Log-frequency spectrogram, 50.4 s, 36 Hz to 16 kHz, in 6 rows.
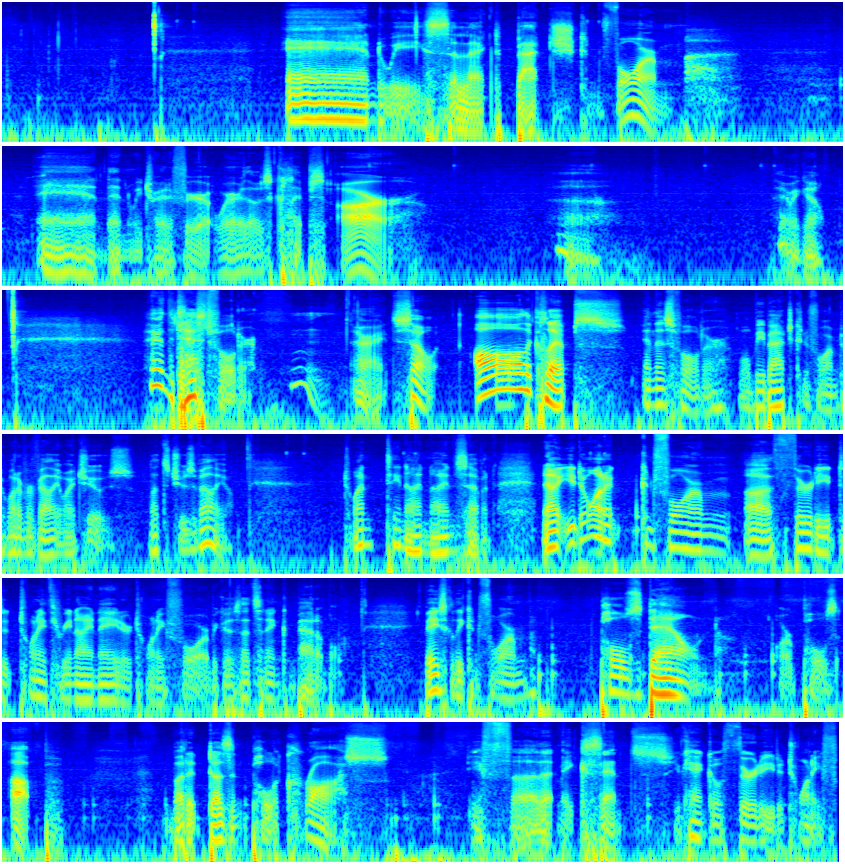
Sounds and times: Speech: 0:02.8 - 0:06.8, 0:08.8 - 0:12.6, 0:14.0 - 0:14.5, 0:16.2 - 0:16.7, 0:18.3 - 0:27.6, 0:28.7 - 0:37.1, 0:37.9 - 0:42.7, 0:43.8 - 0:46.0, 0:46.8 - 0:50.4.

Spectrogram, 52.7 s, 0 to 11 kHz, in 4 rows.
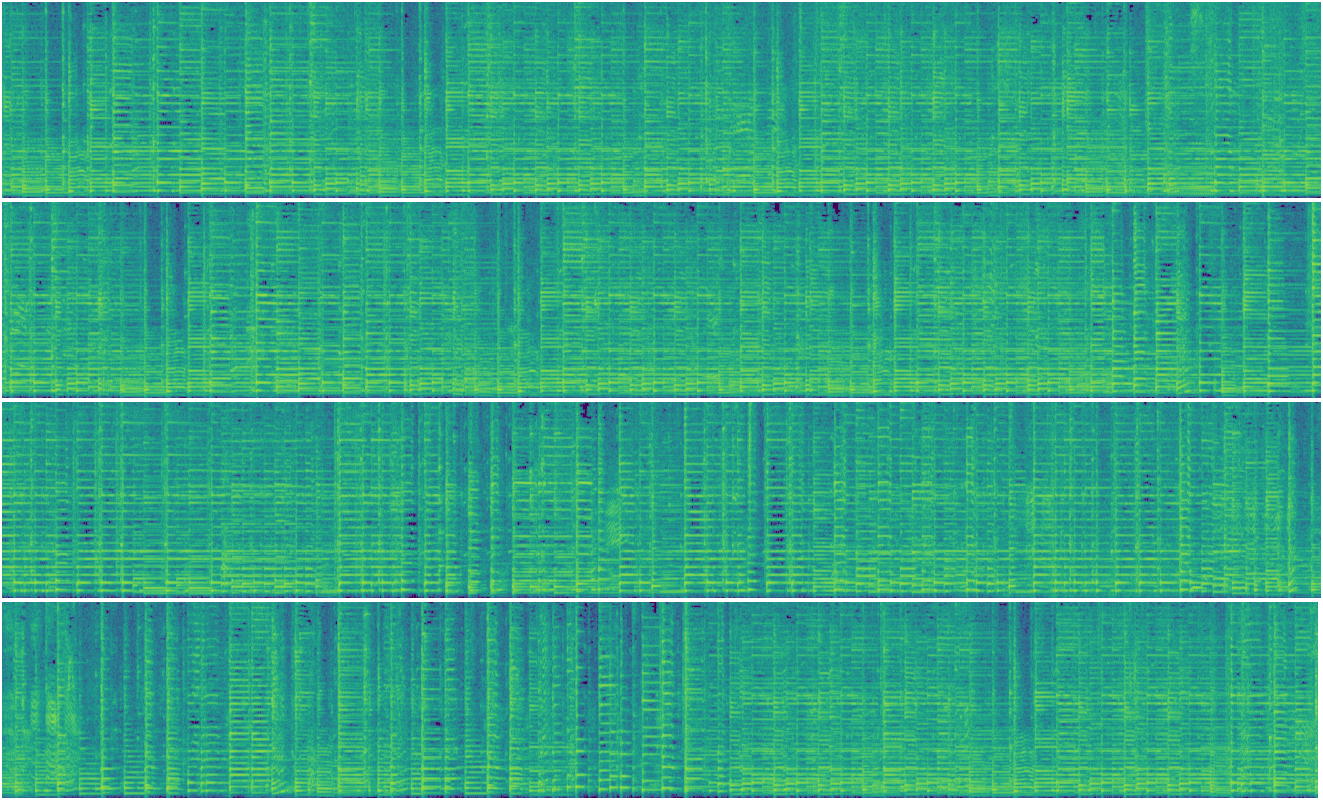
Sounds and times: Banjo: 0:00.0 - 0:52.7
Country: 0:00.0 - 0:52.7.

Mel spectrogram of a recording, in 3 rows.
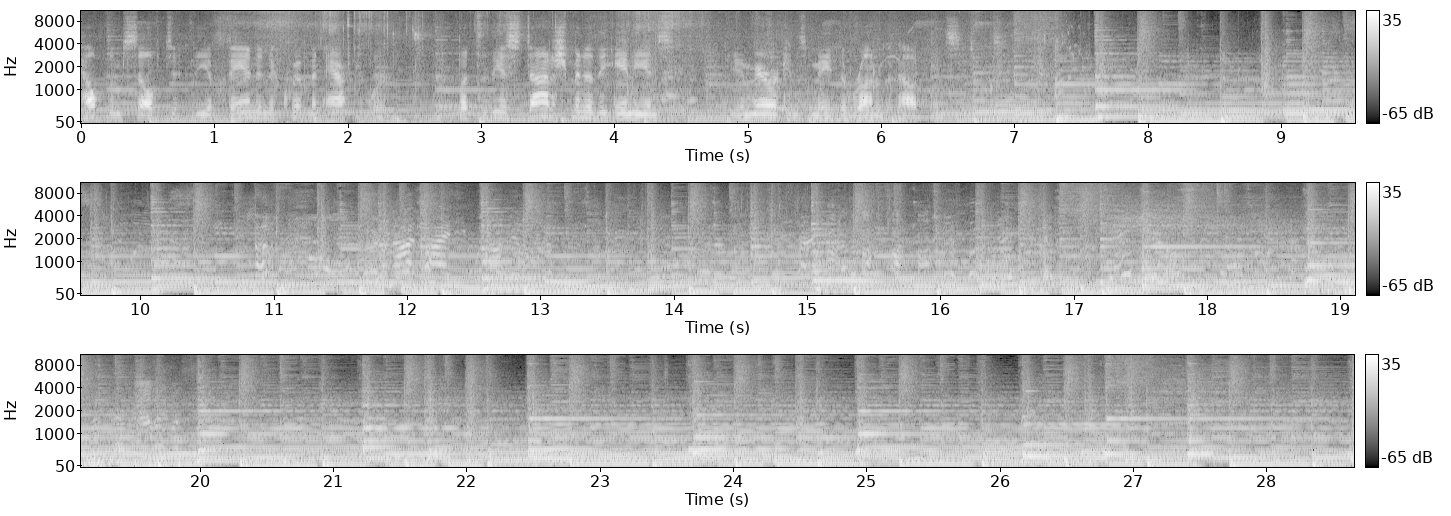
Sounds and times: Speech: 0:00.0 - 0:07.0
Music: 0:00.0 - 0:28.6.

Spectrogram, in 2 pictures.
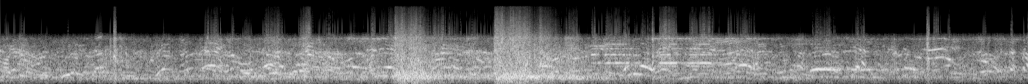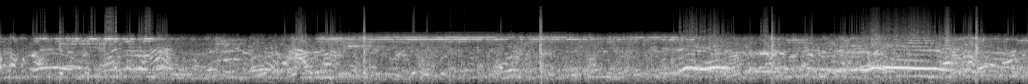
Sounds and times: Speech: 0:00.0 - 0:20.5.

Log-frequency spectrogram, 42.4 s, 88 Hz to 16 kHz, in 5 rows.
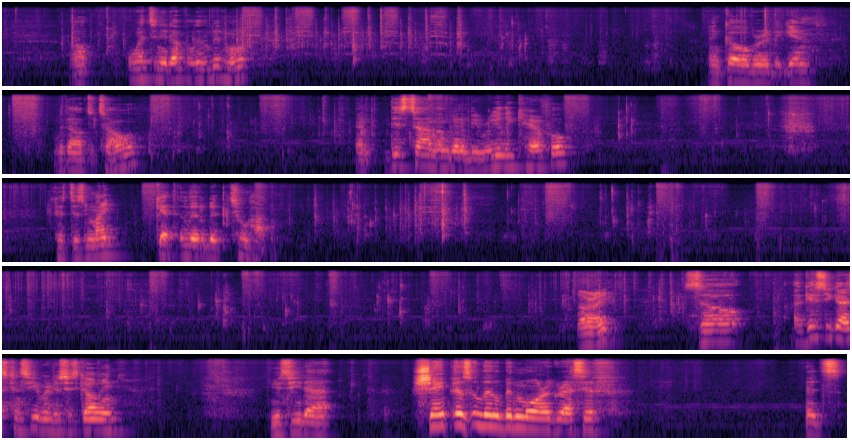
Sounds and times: Speech: 0:00.7 - 0:02.5, 0:07.0 - 0:08.2, 0:09.0 - 0:09.9, 0:12.0 - 0:14.2, 0:17.5 - 0:19.7, 0:31.2 - 0:31.6, 0:32.3 - 0:35.2, 0:36.6 - 0:37.3, 0:38.0 - 0:40.2, 0:41.9 - 0:42.3.

